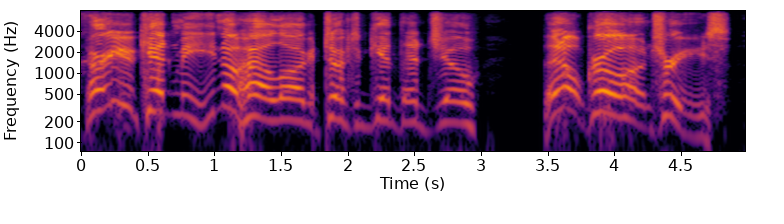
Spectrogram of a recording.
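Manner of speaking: high, loud exasperated outburst; indignant refusal. Acted. Boss scolds a nagging underling over wasting a working Joe, indignant.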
